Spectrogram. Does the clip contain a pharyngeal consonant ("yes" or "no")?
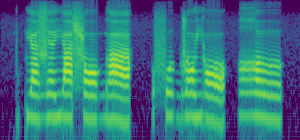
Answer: no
